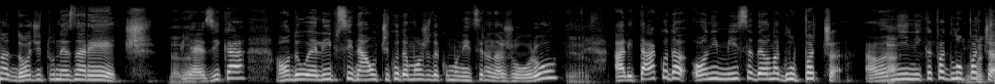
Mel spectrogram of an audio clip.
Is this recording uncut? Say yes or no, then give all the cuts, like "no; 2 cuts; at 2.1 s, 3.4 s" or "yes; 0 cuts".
no; 1 cut; at 3.9 s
